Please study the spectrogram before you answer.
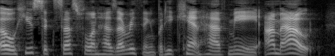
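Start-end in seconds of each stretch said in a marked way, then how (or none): none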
